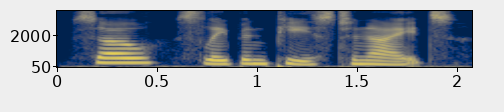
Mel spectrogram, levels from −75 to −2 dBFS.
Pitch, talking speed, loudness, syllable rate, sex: 205 Hz, 175 wpm, -16 LUFS, 3.7 syllables/s, female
